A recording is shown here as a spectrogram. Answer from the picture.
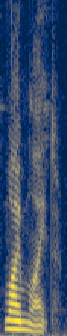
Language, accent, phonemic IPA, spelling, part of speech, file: English, US, /ˈlaɪm.laɪt/, limelight, noun / verb, En-us-limelight.ogg
- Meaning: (noun) The intense white light produced when heating lime in an oxyhydrogen flame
